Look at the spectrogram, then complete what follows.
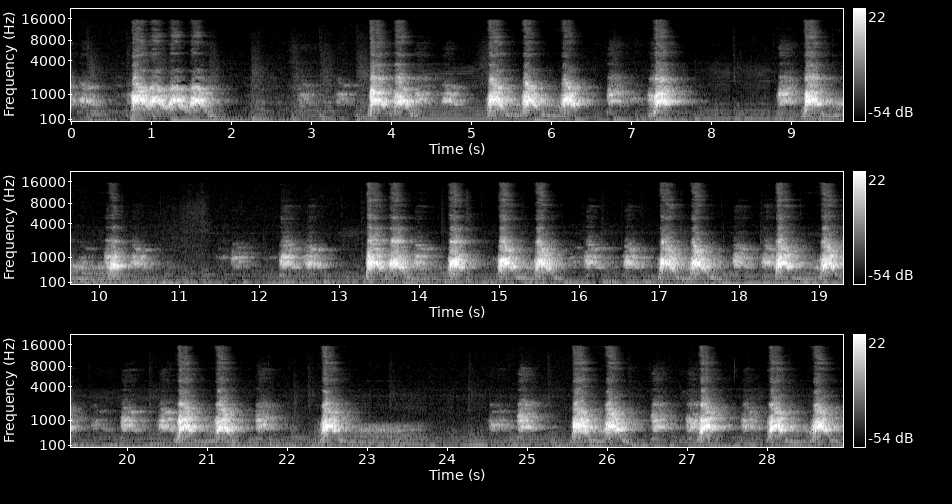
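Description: Jack Russell terrier barking in runs of short, sharp barks, about two a second, with brief pauses between runs.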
